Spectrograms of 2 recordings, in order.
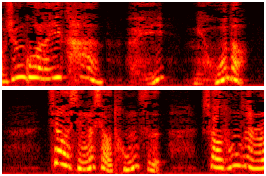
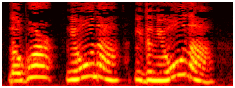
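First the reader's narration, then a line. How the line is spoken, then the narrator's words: Clamoring, shouting. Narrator (Chinese): 悟空就嚷嚷开了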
